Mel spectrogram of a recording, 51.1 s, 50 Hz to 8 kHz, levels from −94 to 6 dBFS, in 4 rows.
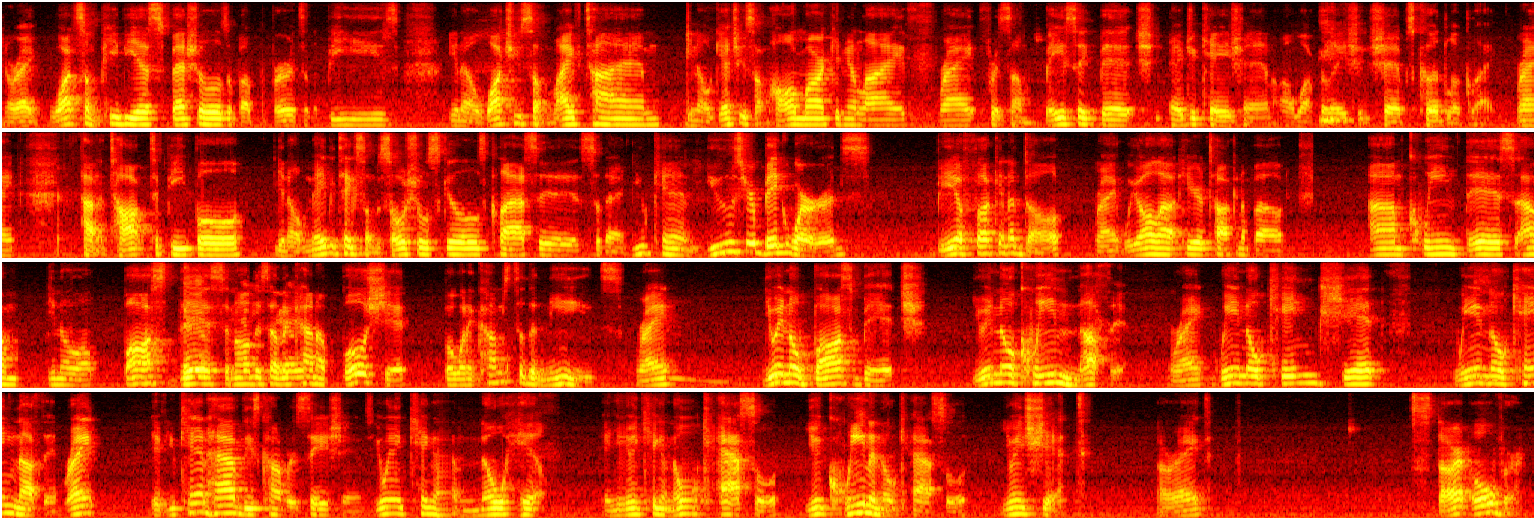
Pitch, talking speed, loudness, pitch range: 140 Hz, 175 wpm, -20 LUFS, 130-155 Hz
